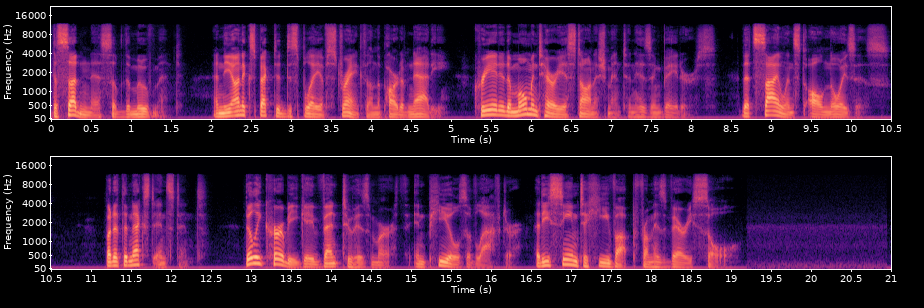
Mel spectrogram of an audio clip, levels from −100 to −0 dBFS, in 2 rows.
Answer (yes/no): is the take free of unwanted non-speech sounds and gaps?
yes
